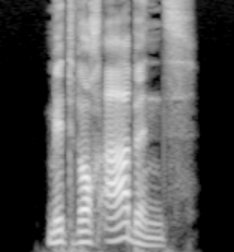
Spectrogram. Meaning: genitive of Mittwochabend
- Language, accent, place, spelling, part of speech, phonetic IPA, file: German, Germany, Berlin, Mittwochabends, noun, [ˌmɪtvɔxˈʔaːbn̩t͡s], De-Mittwochabends.ogg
